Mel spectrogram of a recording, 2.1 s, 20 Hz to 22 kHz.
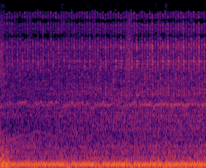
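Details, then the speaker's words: BMW 335i bought as a non-runner, first run after cranking attempts: steady low idle rumble with an even beat and no clear knock or miss; owner calls it not the best but idling fine, judges engine good. Normal idle. "i mean this is a good engine to me right idling fine so good news we got a car that runs"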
